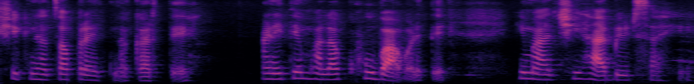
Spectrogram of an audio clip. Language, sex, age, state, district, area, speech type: Marathi, female, 30-45, Maharashtra, Yavatmal, urban, spontaneous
